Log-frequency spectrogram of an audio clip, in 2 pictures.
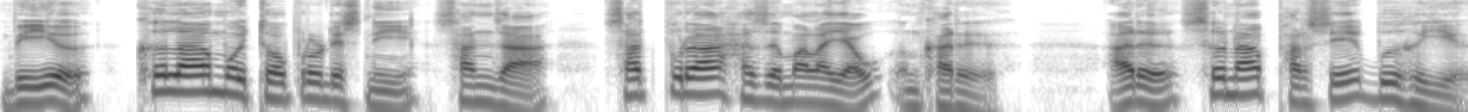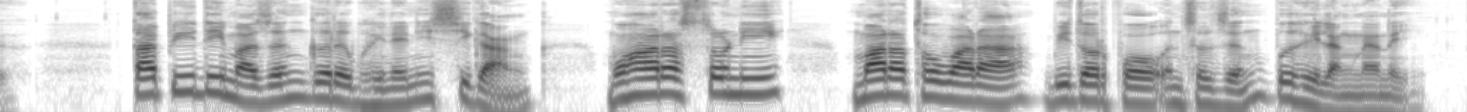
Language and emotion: Bodo, neutral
